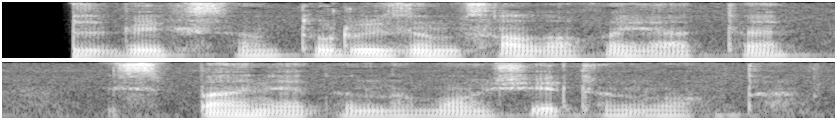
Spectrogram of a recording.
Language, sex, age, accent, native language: Uzbek, male, 25-34, Samarqand, Uzbek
